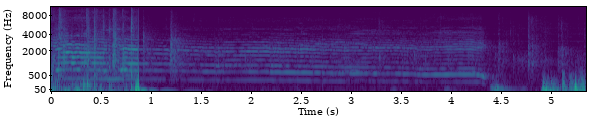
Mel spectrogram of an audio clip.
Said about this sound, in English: So I think we're just gonna all, let's clap and make it super loud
